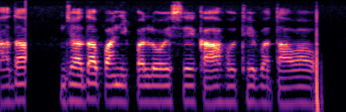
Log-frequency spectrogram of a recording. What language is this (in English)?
Chhattisgarhi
